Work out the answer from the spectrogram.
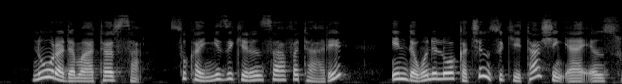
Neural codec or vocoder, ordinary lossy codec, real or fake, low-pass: none; MP3, 48 kbps; real; 14.4 kHz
